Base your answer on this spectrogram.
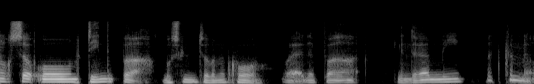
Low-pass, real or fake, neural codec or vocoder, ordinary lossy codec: none; fake; codec, 16 kHz, 0.5 kbps, X-Codec, HuBERT features, trained on balanced general audio; none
